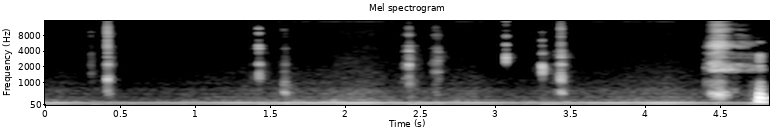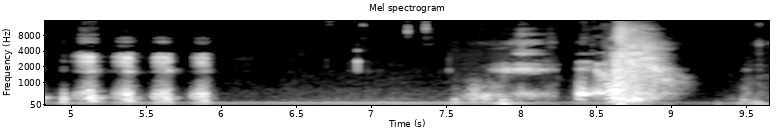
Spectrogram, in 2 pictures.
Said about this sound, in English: Sorry, sneeze move.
